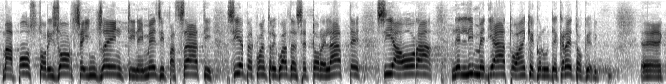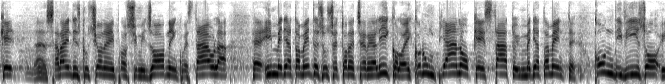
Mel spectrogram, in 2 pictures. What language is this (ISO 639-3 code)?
ita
